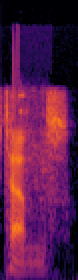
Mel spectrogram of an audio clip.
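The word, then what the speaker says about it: athame: know what that is it was not pronounced as a team like with the teams i don't know or the terms it's thames okay so edge hams attends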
